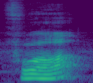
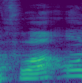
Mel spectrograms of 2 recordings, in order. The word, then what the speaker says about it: foie: foie, le foie.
